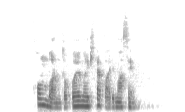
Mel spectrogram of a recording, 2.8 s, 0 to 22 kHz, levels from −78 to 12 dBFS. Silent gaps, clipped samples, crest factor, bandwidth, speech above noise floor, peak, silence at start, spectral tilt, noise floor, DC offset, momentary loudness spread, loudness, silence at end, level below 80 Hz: none; under 0.1%; 18 dB; 12.5 kHz; 46 dB; -14 dBFS; 0.55 s; -6.5 dB/octave; -75 dBFS; under 0.1%; 9 LU; -30 LUFS; 0.7 s; -70 dBFS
